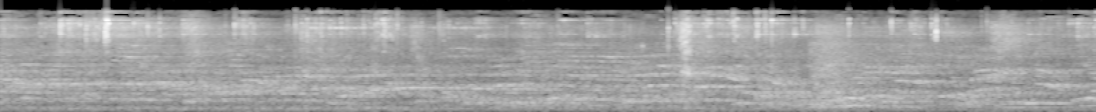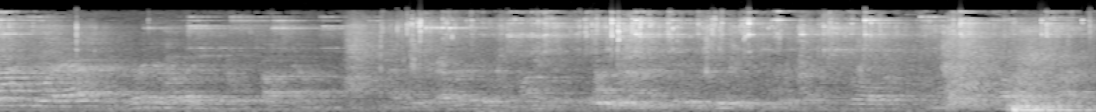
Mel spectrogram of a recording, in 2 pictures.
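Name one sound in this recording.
Dog claws scrabble on a concrete floor.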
